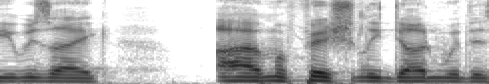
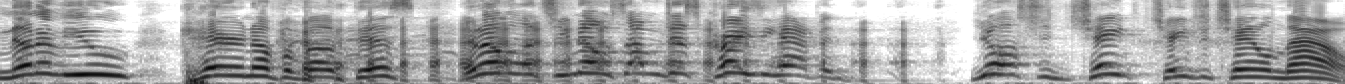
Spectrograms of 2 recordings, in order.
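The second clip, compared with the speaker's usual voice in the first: excited, hyped, pitched-up shout, acted out; 4 dB louder than usual. Retelling shouting into the neighborhood after a game-tying home run: imitating own past shouting.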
